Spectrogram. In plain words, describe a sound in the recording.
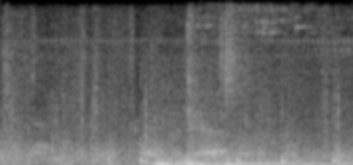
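A deep whooshing rumble swells suddenly.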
